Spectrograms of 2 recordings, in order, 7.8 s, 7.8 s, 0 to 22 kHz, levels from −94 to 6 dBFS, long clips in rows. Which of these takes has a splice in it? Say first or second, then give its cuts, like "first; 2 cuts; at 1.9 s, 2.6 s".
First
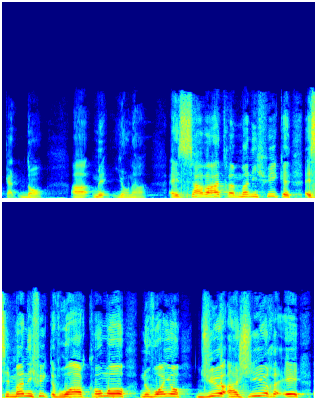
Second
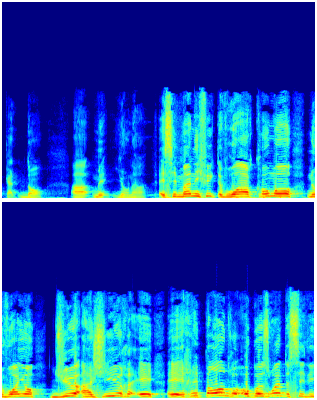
second; 1 cut; at 1.9 s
